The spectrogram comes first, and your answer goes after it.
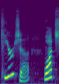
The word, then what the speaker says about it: Kirsche: Her name is pronounced Kirsche.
